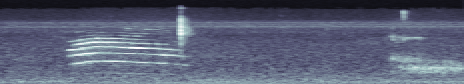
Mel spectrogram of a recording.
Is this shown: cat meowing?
yes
